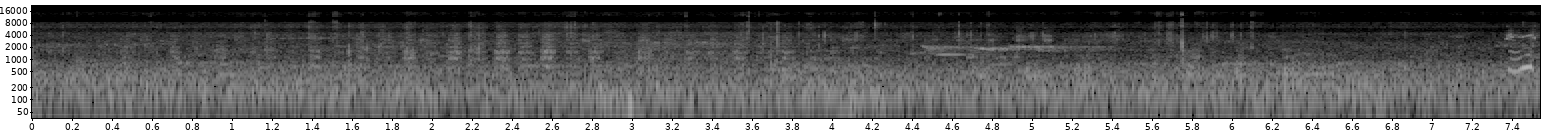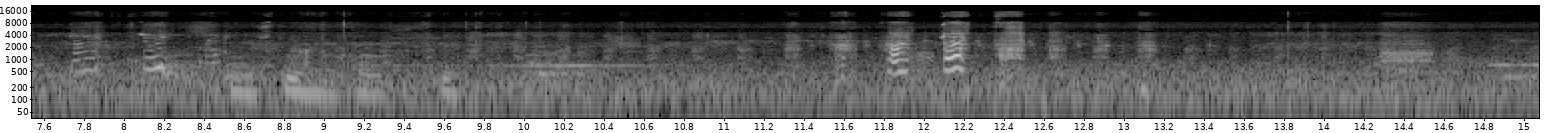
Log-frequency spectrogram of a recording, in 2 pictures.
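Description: A dog pants steadily.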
